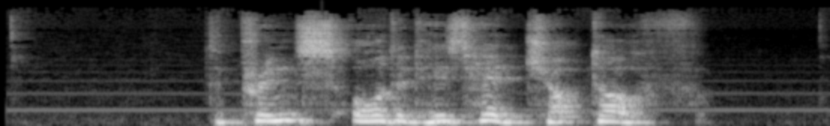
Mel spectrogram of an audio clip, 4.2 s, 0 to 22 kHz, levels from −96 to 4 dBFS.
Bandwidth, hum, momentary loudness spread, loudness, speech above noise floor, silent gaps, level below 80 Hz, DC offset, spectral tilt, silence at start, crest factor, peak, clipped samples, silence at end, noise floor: 14.5 kHz; none; 11 LU; -13 LUFS; 42 dB; none; -50 dBFS; under 0.1%; -5.5 dB/octave; 1.05 s; 14 dB; 0 dBFS; under 0.1%; 0.75 s; -54 dBFS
